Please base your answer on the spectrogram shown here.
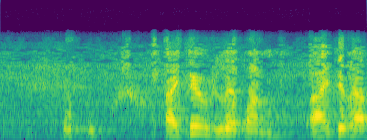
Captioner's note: laughs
